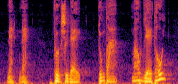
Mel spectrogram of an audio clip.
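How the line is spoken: Hurried anxious whisper. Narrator (Vietnamese): Tôn Quản Sự sợ hắn chọc giận Tiểu Lạc Tiêu, vội vàng nhỏ giọng khuyên nhủ

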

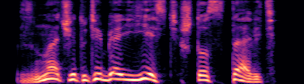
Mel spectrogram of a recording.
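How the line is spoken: Happy. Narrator (Russian): сказал он радостно

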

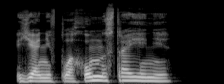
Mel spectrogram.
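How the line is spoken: Snorting. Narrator (Russian): Она фыркнула

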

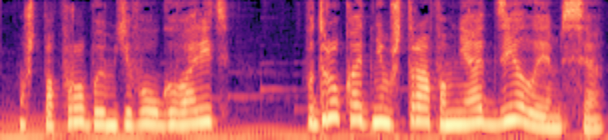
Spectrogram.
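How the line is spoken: Timid suggestion. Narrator (Russian): робко предложила

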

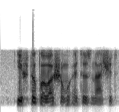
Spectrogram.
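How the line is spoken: Plain. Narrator (Russian): спросил я

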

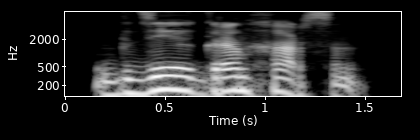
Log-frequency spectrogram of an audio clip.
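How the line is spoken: Growling. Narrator (Russian): прорычал его фамилию

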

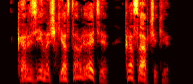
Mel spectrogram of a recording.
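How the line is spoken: Wheezy rasp. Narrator (Russian): просипел один из шакалов

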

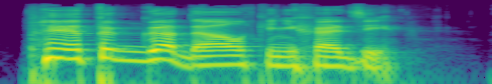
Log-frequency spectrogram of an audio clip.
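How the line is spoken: Laughing. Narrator (Russian): рассмеялся Ваня

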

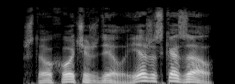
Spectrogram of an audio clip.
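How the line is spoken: Irritated bark. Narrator (Russian): раздраженно рявкнул Ромей

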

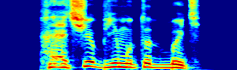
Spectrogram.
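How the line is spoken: Scoffing thug. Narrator (Russian): хмыкнул второй амбал

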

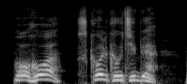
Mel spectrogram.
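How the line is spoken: Exclaimed. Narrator (Russian): воскликнул Сашка

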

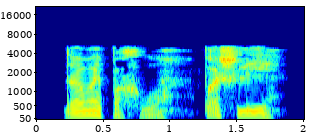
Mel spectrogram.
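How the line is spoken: Glum, dispirited. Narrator (Russian): уныло проговорил Жорик

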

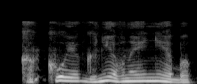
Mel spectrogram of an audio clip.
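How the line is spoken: Hobbit's mutter. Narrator (Russian): пробормотал хоббит

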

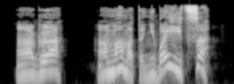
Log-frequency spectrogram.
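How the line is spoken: Howled. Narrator (Russian): взвыл

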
